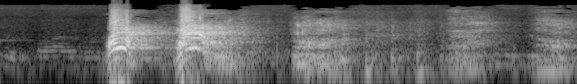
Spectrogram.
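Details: Puppy named Sydney just after a bath, letting out two sharp, loud barks close together, followed by softer rough vocal sounds and low mutters.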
